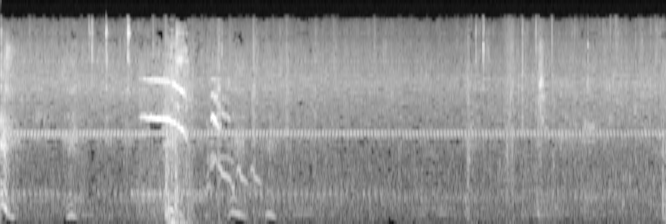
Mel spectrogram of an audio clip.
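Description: Film soundtrack of a rainy night jungle. A steady high frog-like drone runs throughout. About two seconds in comes a loud animal call that glides downward, followed by a few short falling chirps.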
